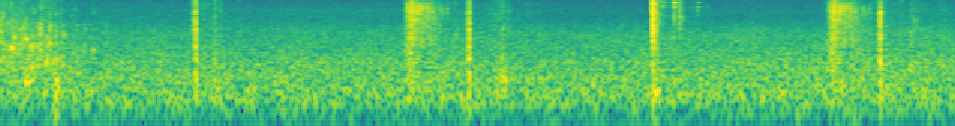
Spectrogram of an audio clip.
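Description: Short sharp clicks sound now and then as items are picked up.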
